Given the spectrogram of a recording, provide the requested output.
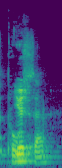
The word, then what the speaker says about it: pose: Because pose. – Pus, okay, so the O, when it's written O, it's pronounced as a U.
